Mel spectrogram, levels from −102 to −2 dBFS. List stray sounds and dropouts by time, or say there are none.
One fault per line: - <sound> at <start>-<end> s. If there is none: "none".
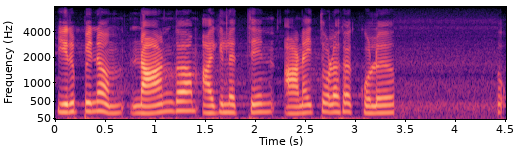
none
